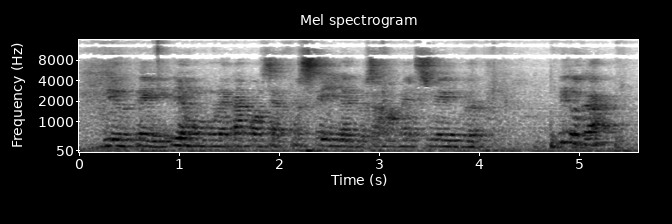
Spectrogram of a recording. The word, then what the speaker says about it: Verstehen: Bacanya apa? Verstehen ya.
